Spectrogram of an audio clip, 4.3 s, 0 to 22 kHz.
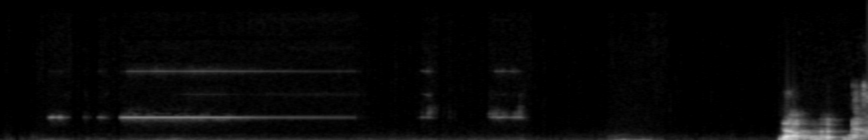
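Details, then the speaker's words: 1979 Kawasaki KZ400 wiring harness continuity test: probe on positive battery lead to battery ground gives a single steady high-pitched beep under a second, showing the harness is shorted to ground. "Something is it's it's definitely shorting."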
